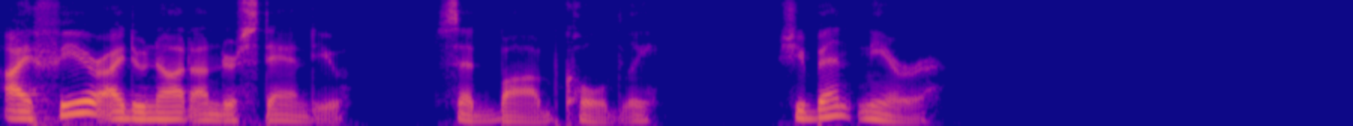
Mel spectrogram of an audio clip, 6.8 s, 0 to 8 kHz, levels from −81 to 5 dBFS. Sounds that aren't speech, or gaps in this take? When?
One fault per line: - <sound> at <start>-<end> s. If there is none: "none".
none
